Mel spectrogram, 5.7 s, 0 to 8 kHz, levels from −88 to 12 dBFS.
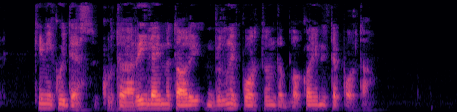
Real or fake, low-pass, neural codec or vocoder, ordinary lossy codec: real; 7.2 kHz; none; AAC, 32 kbps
